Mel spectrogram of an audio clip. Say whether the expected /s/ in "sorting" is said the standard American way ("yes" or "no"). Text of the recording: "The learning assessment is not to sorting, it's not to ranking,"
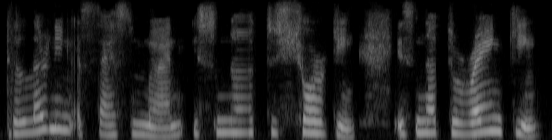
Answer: no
